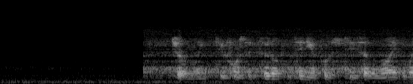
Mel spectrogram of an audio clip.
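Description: Air traffic control radio: a faint hiss with a steady hum, then about a second and a half in a transmission cuts in abruptly and a voice talks over the radio, thin and narrow-sounding.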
